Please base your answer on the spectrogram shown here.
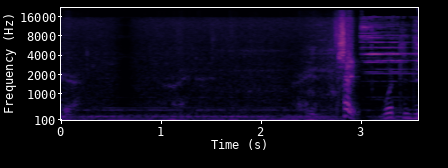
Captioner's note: bell ringing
